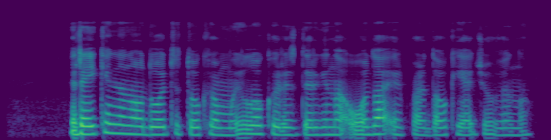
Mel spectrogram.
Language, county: Lithuanian, Marijampolė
